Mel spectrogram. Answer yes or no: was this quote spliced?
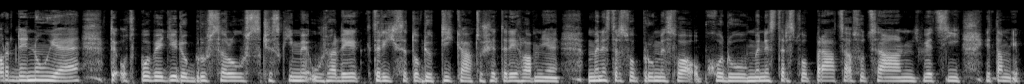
no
